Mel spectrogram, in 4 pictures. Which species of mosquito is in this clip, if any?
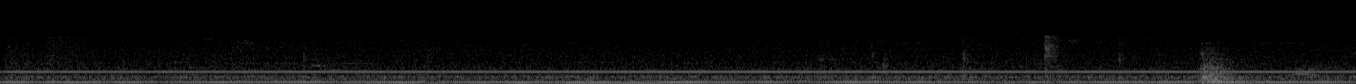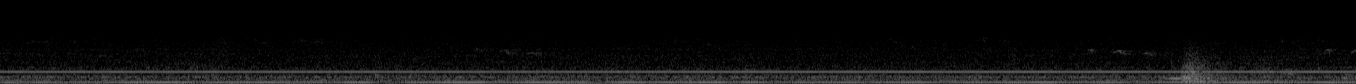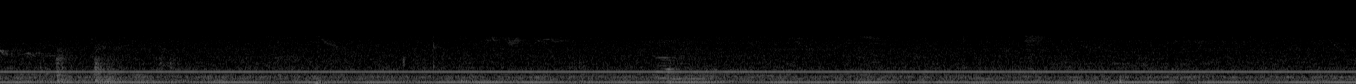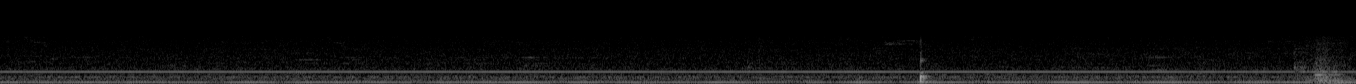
no mosquito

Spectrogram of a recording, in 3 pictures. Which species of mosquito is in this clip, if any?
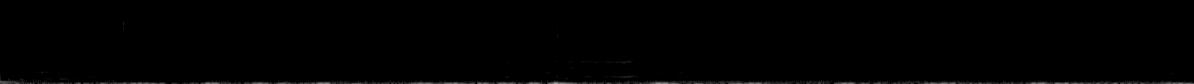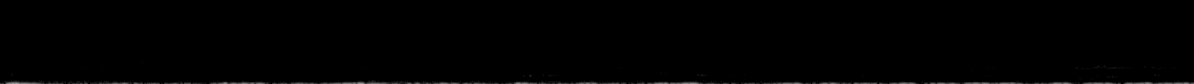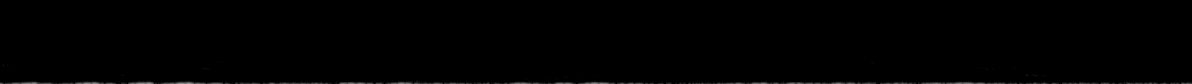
Anopheles arabiensis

